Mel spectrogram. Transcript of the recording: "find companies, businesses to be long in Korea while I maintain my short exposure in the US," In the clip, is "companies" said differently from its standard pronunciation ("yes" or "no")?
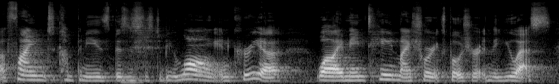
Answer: no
